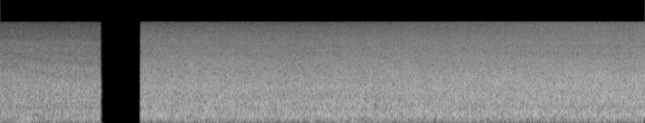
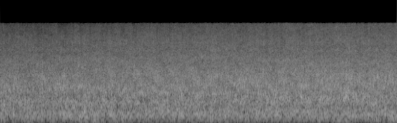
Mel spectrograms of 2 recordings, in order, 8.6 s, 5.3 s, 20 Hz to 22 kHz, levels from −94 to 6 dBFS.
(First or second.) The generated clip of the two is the second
